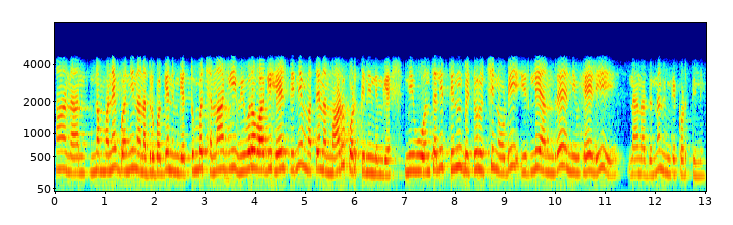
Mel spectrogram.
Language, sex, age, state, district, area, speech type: Kannada, female, 18-30, Karnataka, Chitradurga, rural, conversation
